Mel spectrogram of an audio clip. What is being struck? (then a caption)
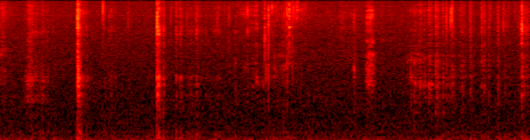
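Bar of soap cut with a blade. A solid light-green dry soap bar, held in the hand, is shaved with a utility-knife blade in repeated cutting and scraping strokes that throw off flakes. Quiet, bright, crisp scrapes and sharp short ticks come at an irregular pace, with a few louder snaps standing out. Each sound dies away almost instantly.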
